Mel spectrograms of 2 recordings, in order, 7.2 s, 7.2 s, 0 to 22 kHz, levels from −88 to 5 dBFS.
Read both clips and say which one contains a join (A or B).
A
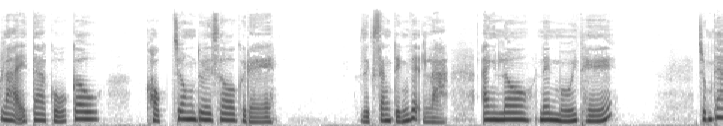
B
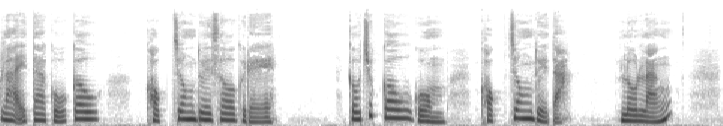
B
